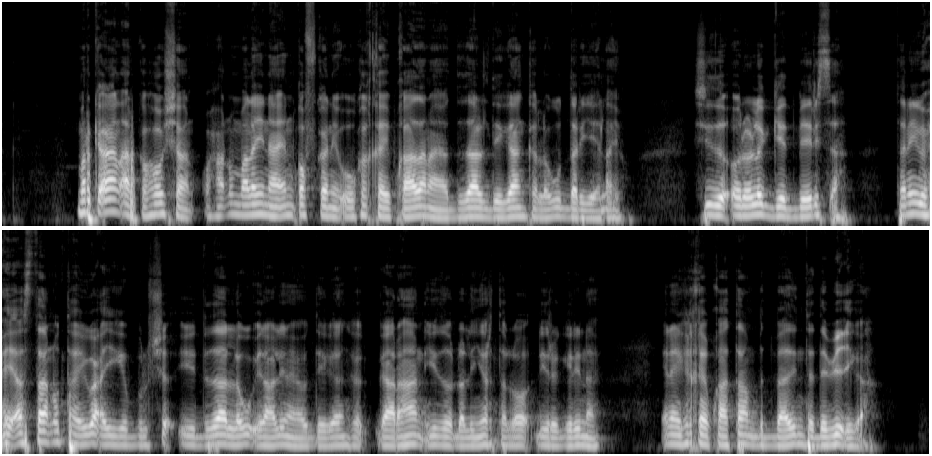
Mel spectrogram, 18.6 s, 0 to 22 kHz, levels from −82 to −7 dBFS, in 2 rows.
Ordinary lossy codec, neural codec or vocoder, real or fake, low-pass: none; none; real; none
